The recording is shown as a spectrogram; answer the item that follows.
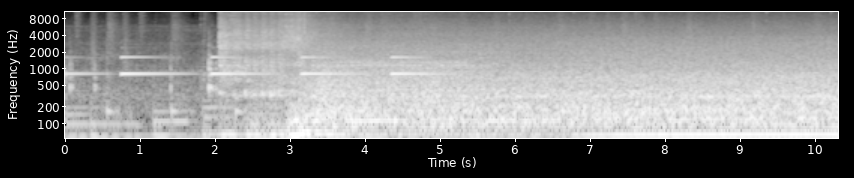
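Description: A Toyota 4Runner's warning chime beeps repeatedly while its 1GR-FE 4.0-litre V6 is cranked about two seconds in and catches a second later. The engine settles into a steady idle, and the chime stops about five seconds in.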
